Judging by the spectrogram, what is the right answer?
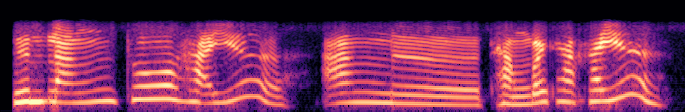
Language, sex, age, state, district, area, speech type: Bodo, female, 45-60, Assam, Chirang, rural, conversation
